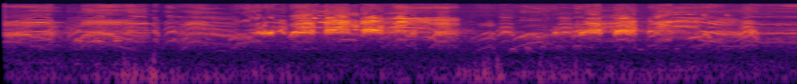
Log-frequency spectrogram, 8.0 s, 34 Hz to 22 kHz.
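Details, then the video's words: On 4 February 2019 a noisy flock of black-headed gulls gives harsh, grating calls that overlap continuously, with a low background rumble underneath. "Kokmeeuwen brengen lawaai mee"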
